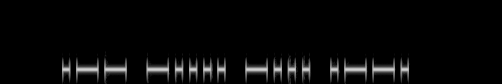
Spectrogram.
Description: Morse code, heard as a keyed tone, about 17 wpm, 700 Hz. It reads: W6BP
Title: USA Call Signs - 4 Characters - 17wpm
